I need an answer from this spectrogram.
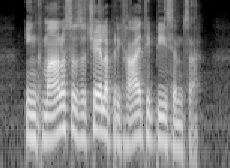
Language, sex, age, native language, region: Slovenian, male, 30-49, Slovenian, Southeast Slovenia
